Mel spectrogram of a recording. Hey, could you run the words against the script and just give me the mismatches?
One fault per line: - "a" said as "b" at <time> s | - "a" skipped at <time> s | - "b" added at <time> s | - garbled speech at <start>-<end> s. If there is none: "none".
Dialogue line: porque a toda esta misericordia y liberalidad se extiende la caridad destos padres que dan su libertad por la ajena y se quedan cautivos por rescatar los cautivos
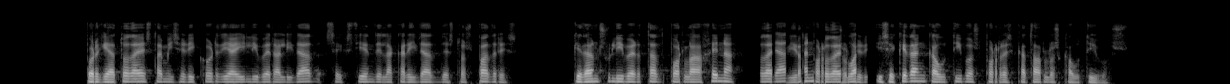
- garbled speech at 7.6-8.7 s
